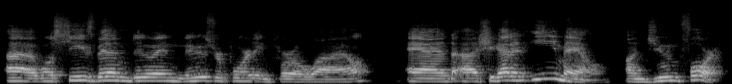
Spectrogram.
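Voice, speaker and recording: A man hosting a casual chat, telling news stories in a relaxed, chatty way with plenty of fillers. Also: on the high side, slow pace, echoey room. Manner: chatty storyteller with frequent fillers. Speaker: host.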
